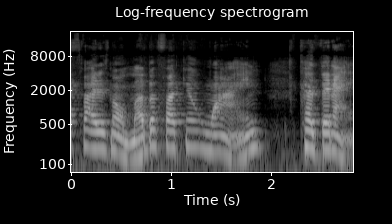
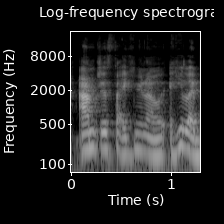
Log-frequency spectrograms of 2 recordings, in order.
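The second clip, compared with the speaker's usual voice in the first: ordinary talk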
